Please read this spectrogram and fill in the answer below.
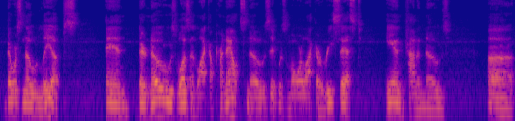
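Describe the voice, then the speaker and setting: A man's voice: fairly low pitch, a bit bright. A man playing a folksy, plain-spoken country fellow who hesitantly recounts his alien abduction as an ASMR story. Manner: hesitant, halting, plain-spoken rural phrasing. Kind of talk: slow ASMR first-person storytelling.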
